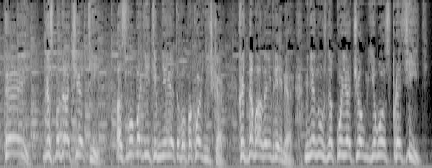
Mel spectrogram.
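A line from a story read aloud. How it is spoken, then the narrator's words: Shouting. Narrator (Russian): Андрей закричал чертям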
